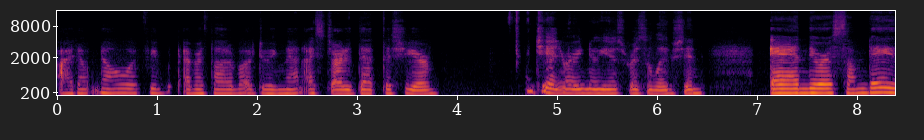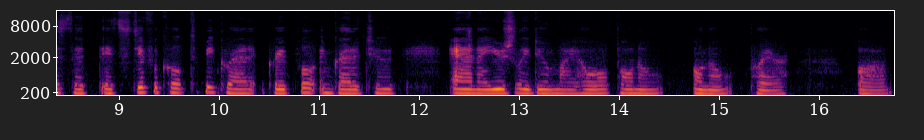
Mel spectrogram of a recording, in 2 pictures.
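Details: Adult woman with aphasia after an ischemic cerebellar stroke about 5 years earlier; she initially could not speak or communicate and relearned communication through years of practice; aphasia.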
